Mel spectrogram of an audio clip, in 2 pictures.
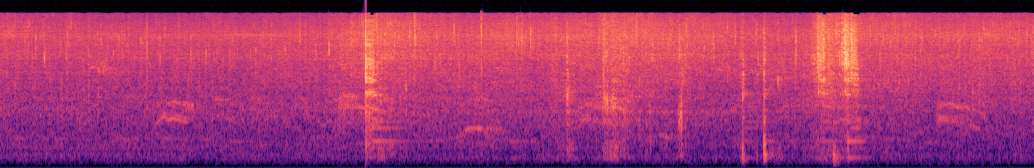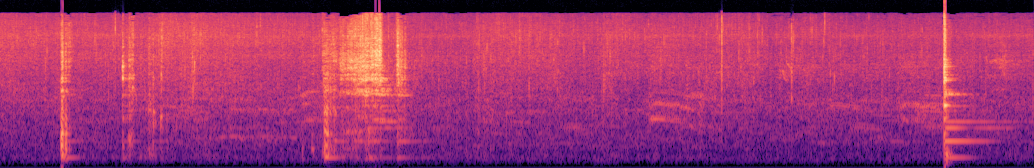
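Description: Prawns frying in oil with onions and greens in a large metal pot, giving a steady sizzle. A metal ladle stirs them, knocking and scraping against the pot several times.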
